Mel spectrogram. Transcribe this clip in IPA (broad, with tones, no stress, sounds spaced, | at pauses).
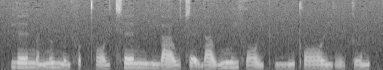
j ɛː˥ ŋ ɐ˨˧ n n̪ ɵ˥ ɥ n̪ ɵ˨˧ ɥ f ɐ˧ p̚ t̪ʰ ɔː˨ j t͡sʰ ɛː˥ ŋ n̪ iː˧ j aː˨˧ w t͡s ɛː˨˩ j aː˧ w n̪ uː˥ j f ɔː˨ j pʰ iː˨˧ ŋ t̪ʰ ɔː˧ j uː˨˩ j k ɵ˧ n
